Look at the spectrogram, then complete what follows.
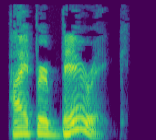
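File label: "hyperbaric", British English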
